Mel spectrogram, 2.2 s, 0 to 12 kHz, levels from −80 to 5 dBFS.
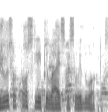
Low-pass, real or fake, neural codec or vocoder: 7.2 kHz; real; none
